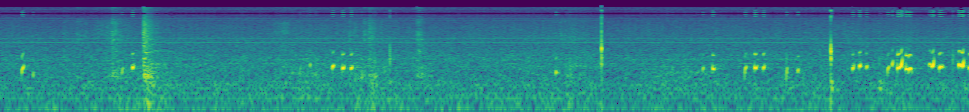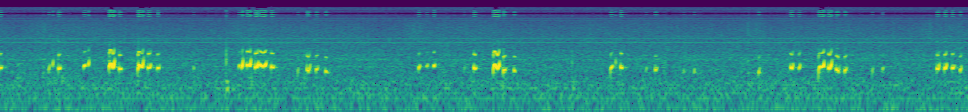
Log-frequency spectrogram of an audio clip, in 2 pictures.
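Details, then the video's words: Femi, a four-year-old female English Crested guinea pig, makes happy noises while petted: brief low squeaks and chirps, sparse early then coming in steady bursts, some with a brighter whistled tone, over quiet rustling. "Femi, english crest making happy noises"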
